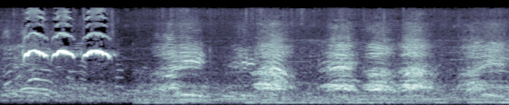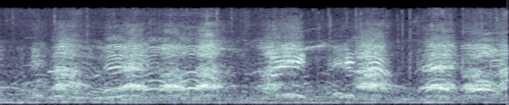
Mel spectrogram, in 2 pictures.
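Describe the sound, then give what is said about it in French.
A large outdoor protest crowd at Place de la Nation cheers and shouts in a loud, continuous roar, with clapping mixed in, applauding arriving Fralib and Pilpa workers, after a few brief high-pitched calls at the very start. “Voilà, les salariés de Fralib et de Pilpa, Fralib, Pilpa, même combat, qui sont chaleureusement applaudis là, à l'arrivée sur la place de la Nation.”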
